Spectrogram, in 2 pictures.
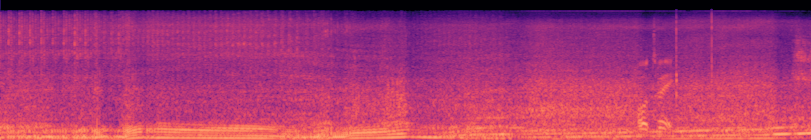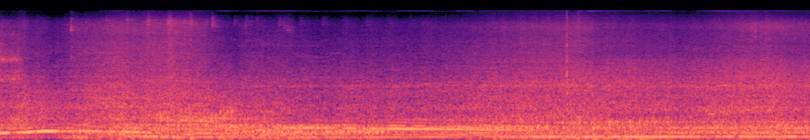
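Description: A sports car engine revs loudly and roars as it drives past.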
